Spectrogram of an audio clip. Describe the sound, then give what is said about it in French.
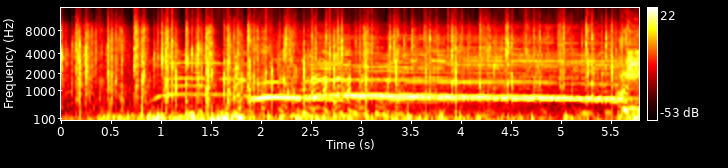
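A live audience at la Fabrique applauds the guests steadily, dense clapping that stays loud for the whole stretch, with a long, high whistle rising over it partway through. “Et j'aimerais bien que nos auditeurs présents ici à la Fabrique vous applaudissent, parce que je pense que vous le méritez.”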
